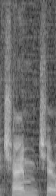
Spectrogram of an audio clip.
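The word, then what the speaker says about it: Chimecho: They got Mega Chime Show in that one, which is how you pronounce it. I think they put voice acting in the game and they're all saying Chime Cho in the in the game. It's been canonized.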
